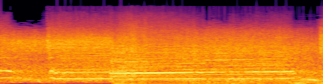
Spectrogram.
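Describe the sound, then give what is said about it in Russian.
A race car speeds along a track at maximum load and speed. Its engine gives a loud, steady roar with a sustained high tone, briefly shifting in pitch partway through, with no voices. “гоночная машина несется по трассе. Жан-Луи испытывает ее при максимальных нагрузках и скоростях.”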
